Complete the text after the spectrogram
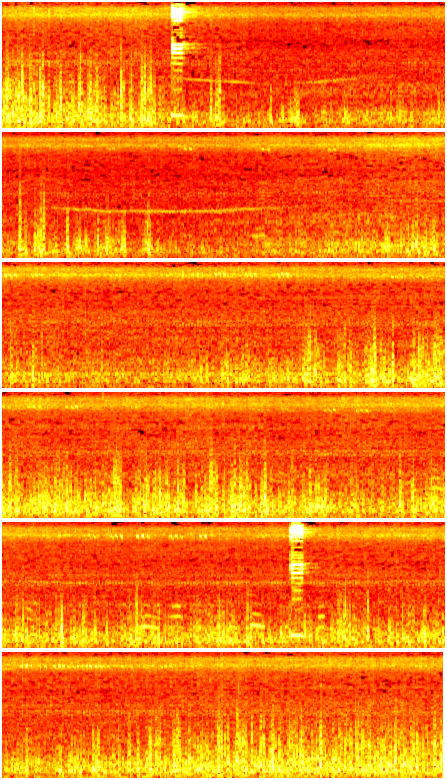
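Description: Tyres roll steadily over a wet road.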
